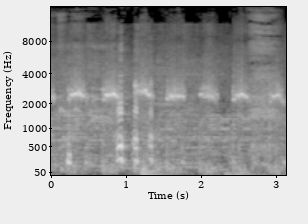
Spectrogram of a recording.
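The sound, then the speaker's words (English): A person imitates a cricket, producing a steady series of about seven shrill, evenly spaced chirps with faint breathy mouth sounds between them. “I was making my cricket noise.”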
